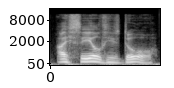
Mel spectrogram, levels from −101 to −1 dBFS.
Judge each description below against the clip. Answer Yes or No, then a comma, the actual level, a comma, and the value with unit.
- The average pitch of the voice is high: No, low, 130 Hz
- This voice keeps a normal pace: No, fast, 215 wpm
